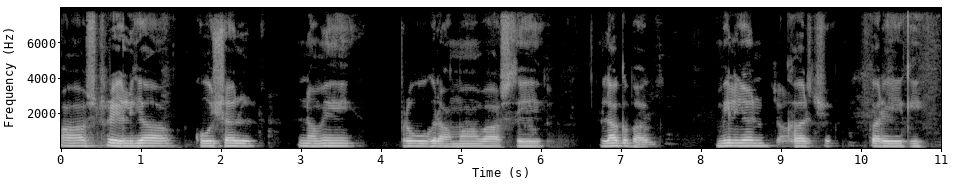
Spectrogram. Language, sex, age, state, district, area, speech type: Punjabi, male, 60+, Punjab, Fazilka, rural, read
